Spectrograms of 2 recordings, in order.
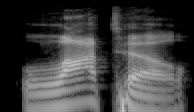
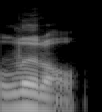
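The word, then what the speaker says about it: Littell: it's GNA be um Zack latel not little latel is how you say his name 3 and7 446 ER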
